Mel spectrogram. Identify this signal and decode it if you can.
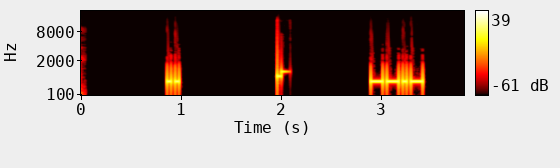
Morse code, heard as a keyed tone, about 30 wpm, 700 Hz. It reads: I Q
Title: Single Letters 30wpm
